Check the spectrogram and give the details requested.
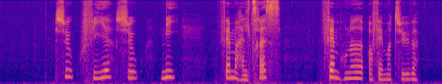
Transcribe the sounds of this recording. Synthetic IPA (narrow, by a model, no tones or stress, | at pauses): syʊ̰fiːɐsyʊ̰ | nḭː | femɒ̽ɦælt͡sʰʁas | fem̰ɦunɐð̞ˠɒ̽fem̰ɒ̽t͡sʰyːʋə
